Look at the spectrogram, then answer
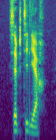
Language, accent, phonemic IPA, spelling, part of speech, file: French, France, /sɛp.ti.ljaʁ/, septilliard, numeral, LL-Q150 (fra)-septilliard.wav
- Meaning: quattuordecillion (10⁴²)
